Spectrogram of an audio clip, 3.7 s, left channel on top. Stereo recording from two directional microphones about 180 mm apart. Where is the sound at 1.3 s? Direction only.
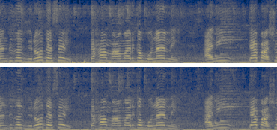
5° left (ahead or behind).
